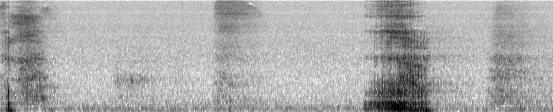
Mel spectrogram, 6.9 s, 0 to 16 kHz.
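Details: Snoring 3 days after surgery: quiet sleep breathing with one louder, rough snoring breath among softer snorts; mild snoring.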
